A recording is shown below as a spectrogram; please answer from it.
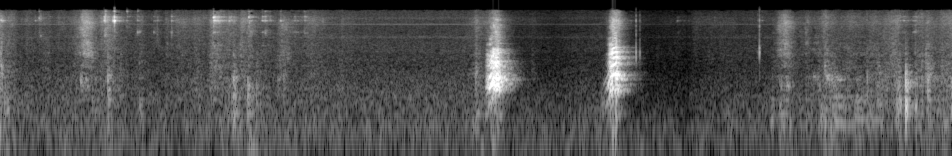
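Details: German Shorthaired Pointer indoors giving two short, sharp barks about a second apart midway through, with quieter shuffling and faint noises before and after.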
